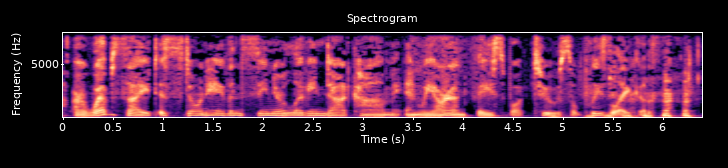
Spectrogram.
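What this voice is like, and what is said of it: Calm, soothing radio voice. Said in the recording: “doesn't she have a nice radio voice? ... Isn't that just calming and soothing? ... that nice sound”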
